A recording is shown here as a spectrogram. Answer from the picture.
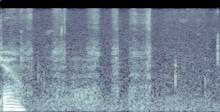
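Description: Bristle brush working oil paint on canvas: faint, scratchy rubbing strokes.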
